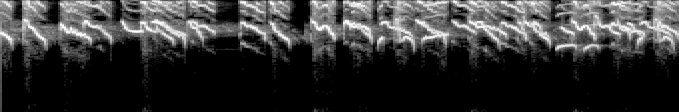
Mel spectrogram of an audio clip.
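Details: Japanese white-eye singing as a sparring partner to provoke other pleci. Busy, high-pitched warbling twitter of quick rising and falling squeaks in bursts, separated by tiny gaps.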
